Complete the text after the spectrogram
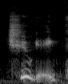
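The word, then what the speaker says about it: chuegy: According to the New York Times, choogy is pronounced choogy, and it can be used broadly to describe someone who is out of date or trying too hard.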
